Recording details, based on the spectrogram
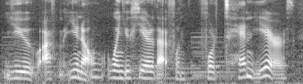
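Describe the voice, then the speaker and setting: A woman from Caracas, speaking English with a Venezuelan accent. Her voice is noticeably gravelly with vocal fry, and she explains things in a measured way with a quietly sorrowful tone. Music plays clearly beneath her. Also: mid-range voice, steady tone, low-quality recording. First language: Spanish. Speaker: ballet mistress and company manager. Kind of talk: personal testimony interview. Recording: music under the voice.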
